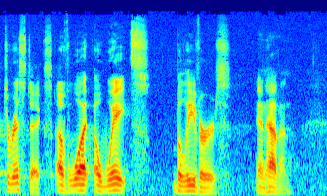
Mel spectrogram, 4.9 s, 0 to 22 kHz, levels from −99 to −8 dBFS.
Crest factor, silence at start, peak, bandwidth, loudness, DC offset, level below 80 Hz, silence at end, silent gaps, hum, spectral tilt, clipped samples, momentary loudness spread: 22 dB; 0 s; -4 dBFS; 17 kHz; -25 LUFS; under 0.1%; -58 dBFS; 0.55 s; none; none; -4 dB/octave; under 0.1%; 17 LU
